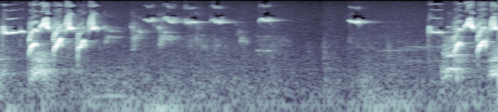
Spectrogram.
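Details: Red-rumped parrot (Psephotus haematonotus) song to stimulate male and female to mate: quick bursts of high, sliding, chirpy warbles, a pause with a few thin whistles, then a second rapid burst.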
